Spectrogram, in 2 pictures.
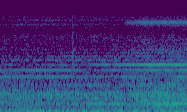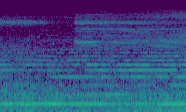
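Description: Italo AGV high-speed electric train moving along the platform, its traction equipment giving a steady electric whine of several held tones over rolling noise. The whine grows louder, and a higher set of tones joins in about four seconds in.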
